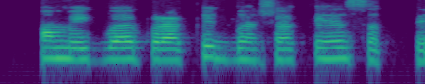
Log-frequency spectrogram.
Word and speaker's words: प्राकृत: कि क्या एक्चुअली क्या प्राकृतिक क्या होता बोल है, रहा था. प्राकृतिक नहीं है, शब्द है प्राकृत.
